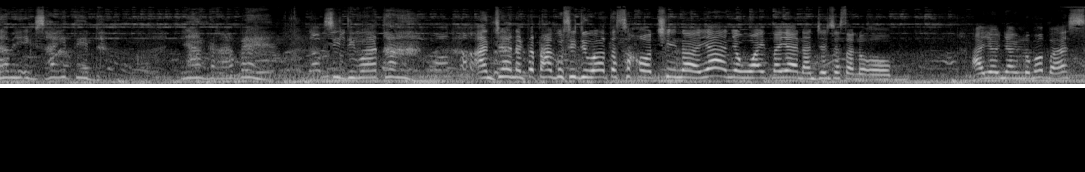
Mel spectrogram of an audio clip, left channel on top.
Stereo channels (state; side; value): silent; right; digital silence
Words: excited. Yan, grabe. Si Diwata. Andyan, nagtatago si Diwata sa kotse na. Yan, yung white na yan. Andyan siya sa loob. Ayaw niyang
